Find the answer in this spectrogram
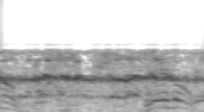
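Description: Car radio playing a hip-hop station break, picked up by a phone's microphone inside the car: a voice with short rising-and-falling siren-like glides over a steady high tone.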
